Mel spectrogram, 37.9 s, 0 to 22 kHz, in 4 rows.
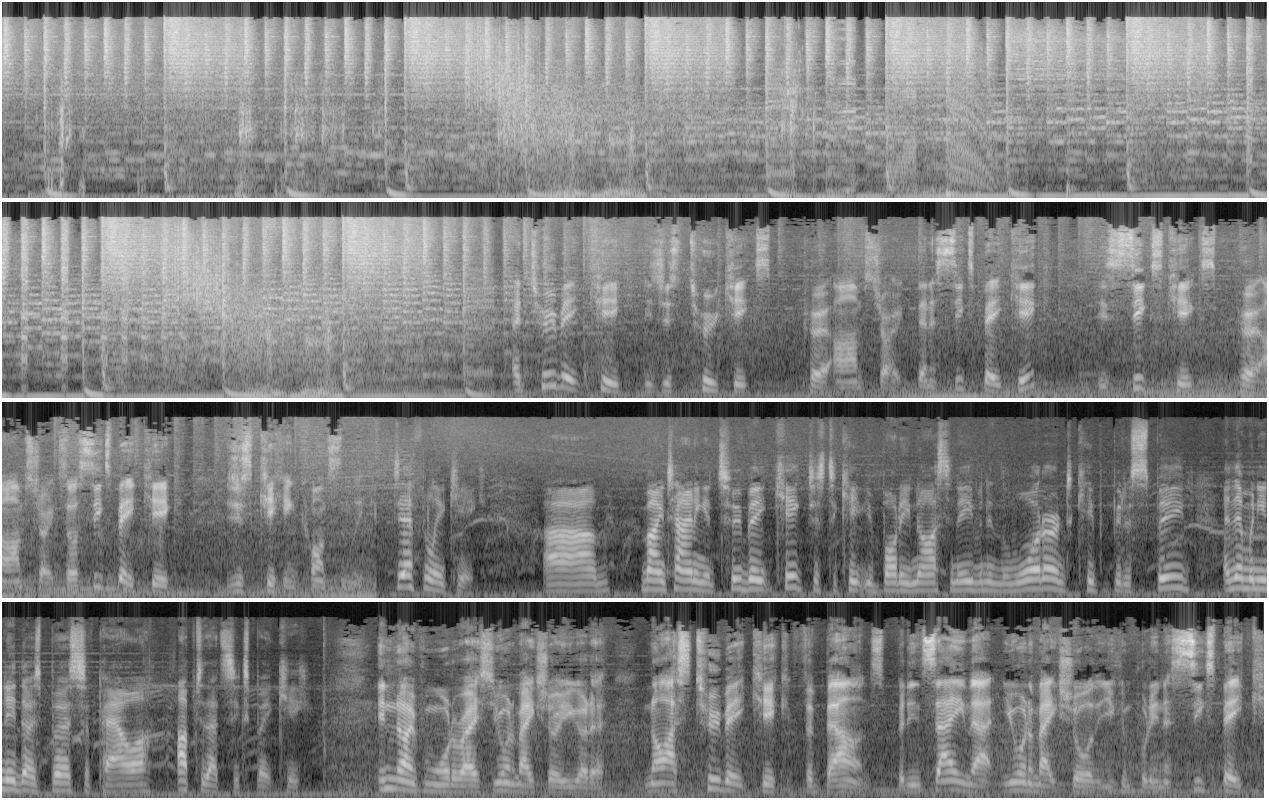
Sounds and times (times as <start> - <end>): Speech: 13.3 - 37.9.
